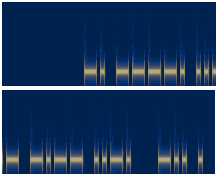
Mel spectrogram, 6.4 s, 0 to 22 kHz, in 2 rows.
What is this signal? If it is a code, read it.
Morse code, heard as a keyed tone, about 20 wpm, 700 Hz. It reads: N9VYF DE
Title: USA Callsign DE Callsign - 5 Characters - 20wpm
